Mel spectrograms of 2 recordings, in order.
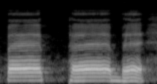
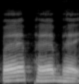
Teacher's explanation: ये हमारे जो होठ हैं वो टच होके उनसे हवा निकलती है, इनसे बोले जाते हैं ओष्ठ स्थान से।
